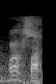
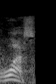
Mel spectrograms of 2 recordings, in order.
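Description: First: The name begins with a b sound. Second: The name begins with a gw sound. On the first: The speaker calls it right. "Se dice Bas" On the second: The speaker calls it wrong. "No se dice Guas"

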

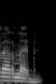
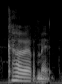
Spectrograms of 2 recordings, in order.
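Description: First: The word is said flat, without expression. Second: The word is said in a sensual, seductive tone. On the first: "me lo has dicho muy plano" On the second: "¿Sensual?"

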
